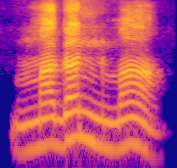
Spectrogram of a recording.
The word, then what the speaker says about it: मगन्म: नकार आधा है और मकार पूरा है, तो उल्टा कर रहे हैं। मग्नम नहीं बोलेंगे, मगन्म, सूर्य मगन्म, ज्योति रुत्तमम।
